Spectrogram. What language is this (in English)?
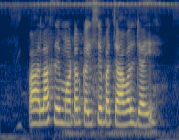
Bhojpuri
